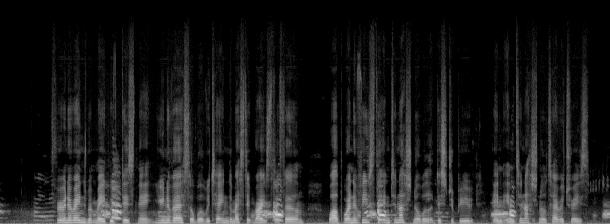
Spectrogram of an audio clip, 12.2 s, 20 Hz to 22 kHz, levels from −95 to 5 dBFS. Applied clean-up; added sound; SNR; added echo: none; Fowl; 0 dB; none.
